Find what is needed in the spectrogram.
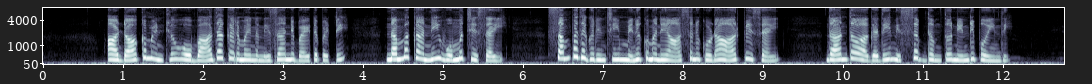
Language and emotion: Telugu, sad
